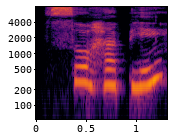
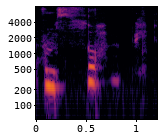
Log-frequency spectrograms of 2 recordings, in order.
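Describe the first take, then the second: First: So happy stretched out slowly, rising at the end; slow, drawn-out happy. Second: Whisper. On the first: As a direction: linger on So happy with a lift. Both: Real, not acted. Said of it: "I'm a proud mother".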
